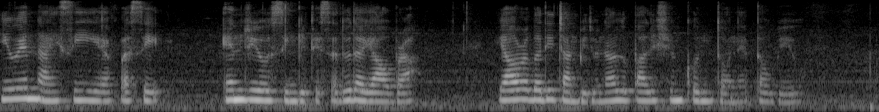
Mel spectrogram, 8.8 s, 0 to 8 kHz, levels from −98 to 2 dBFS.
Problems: constant background noise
